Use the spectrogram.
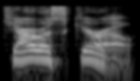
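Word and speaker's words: chiaroscuro: word meaning um light and dark and it's pronounced kiaro skuro karos skuro so you see in socialist realism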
